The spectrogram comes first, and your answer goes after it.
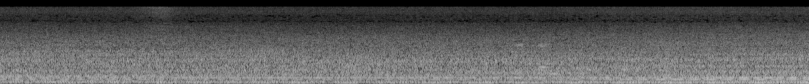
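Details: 1991 Acura Legend coupe first start after timing belt, tensioner and water pump replacement, heater on full blast while bleeding coolant: steady, even engine run under a loud constant blower rush, no knocks or misses, normal idle.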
